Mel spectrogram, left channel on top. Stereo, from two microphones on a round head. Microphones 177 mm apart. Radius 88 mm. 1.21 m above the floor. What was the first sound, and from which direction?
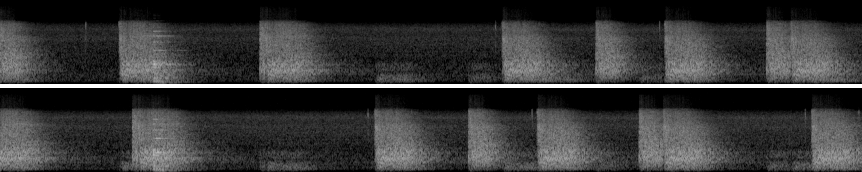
A piano, 20° right (ahead or behind).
